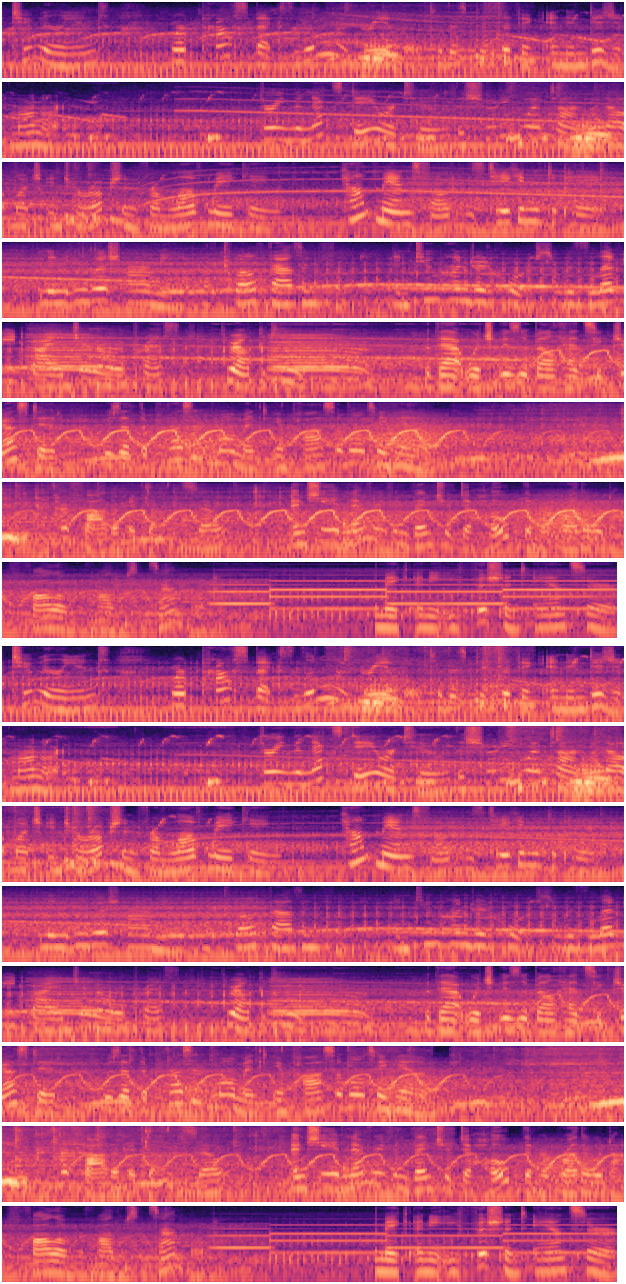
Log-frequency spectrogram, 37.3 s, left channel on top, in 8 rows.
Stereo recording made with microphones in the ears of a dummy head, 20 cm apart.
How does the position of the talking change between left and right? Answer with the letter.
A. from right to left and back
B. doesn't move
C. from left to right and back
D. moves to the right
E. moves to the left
A.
